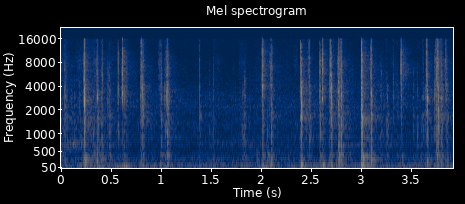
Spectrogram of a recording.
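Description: Fingertips type on a backlit compact mechanical keyboard with round typewriter-style plastic keycaps on a silver metal frame. Sharp, bright clicks come in an uneven rhythm of quick bursts and short pauses. Each click dies away almost at once over a faint low hum.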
